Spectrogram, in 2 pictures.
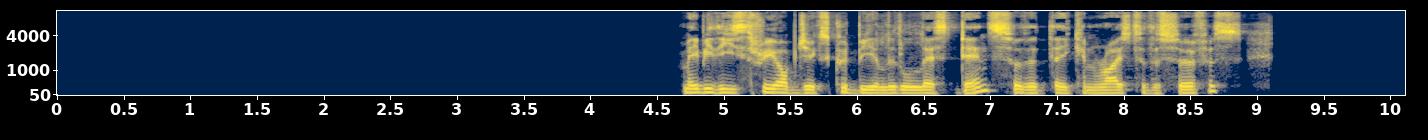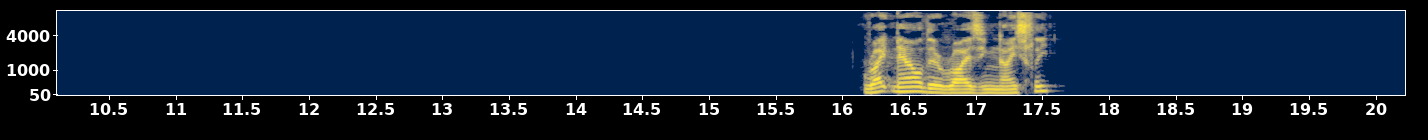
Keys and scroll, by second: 12.0-13.4 typing.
